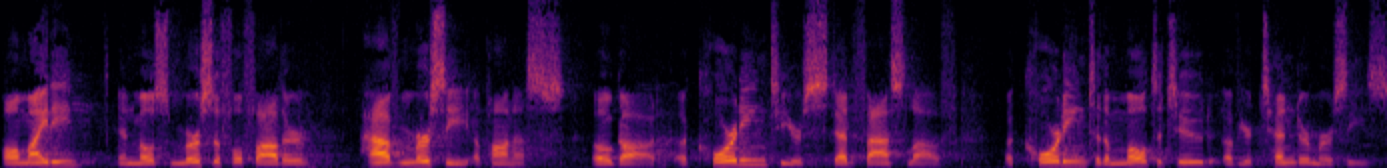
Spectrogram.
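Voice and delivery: slow, unhurried reading aloud. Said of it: "I want to read it more slowly".

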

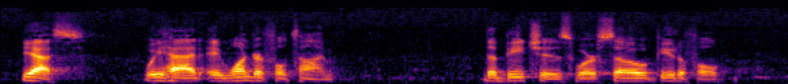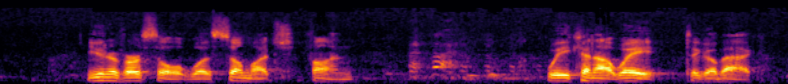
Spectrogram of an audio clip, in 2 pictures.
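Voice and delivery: low, flat, expressionless deadpan monotone. Speaker shows how a flat answer about an enjoyed trip would sound: flat monotone, deadpan. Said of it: "monotone voice and absolutely no facial expression".

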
